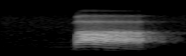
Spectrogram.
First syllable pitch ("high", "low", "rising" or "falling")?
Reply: falling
